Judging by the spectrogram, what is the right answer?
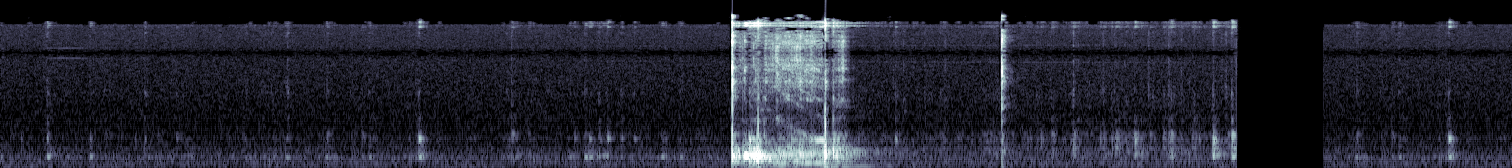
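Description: Onboard rocket camera audio in flight: faint, uneven rattling and clinking of the vehicle's structure, with a loud clattering burst about five and a half seconds in that lasts about a second.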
